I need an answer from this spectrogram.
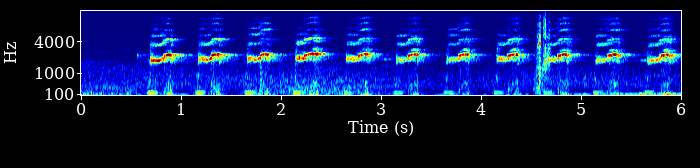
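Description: A bird calling in a fast, regular series of about a dozen short, high notes, roughly two a second, starting just under a second in.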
